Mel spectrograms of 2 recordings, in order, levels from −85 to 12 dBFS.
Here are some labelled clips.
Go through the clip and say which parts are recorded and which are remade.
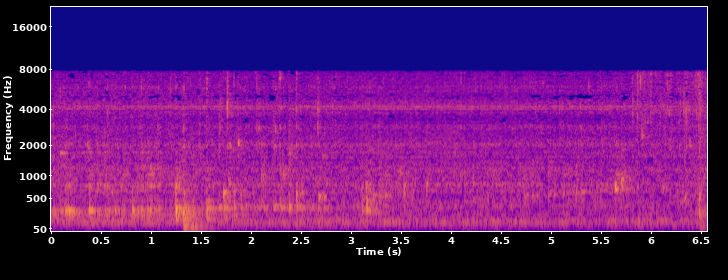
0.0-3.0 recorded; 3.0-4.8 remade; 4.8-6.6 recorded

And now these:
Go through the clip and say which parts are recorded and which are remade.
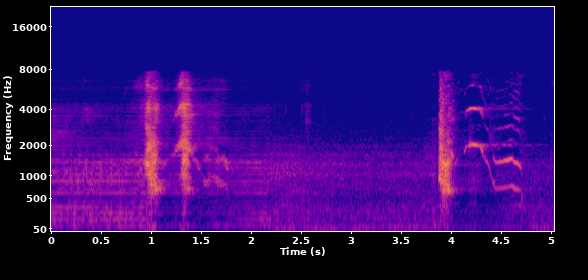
0.0-2.2 remade; 2.2-5.0 recorded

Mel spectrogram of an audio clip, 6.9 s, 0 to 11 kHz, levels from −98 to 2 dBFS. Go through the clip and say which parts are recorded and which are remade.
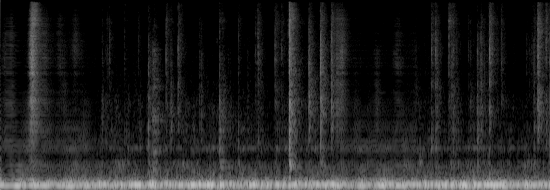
0.0-1.2 remade; 1.2-4.2 recorded; 4.2-5.2 remade; 5.2-6.9 recorded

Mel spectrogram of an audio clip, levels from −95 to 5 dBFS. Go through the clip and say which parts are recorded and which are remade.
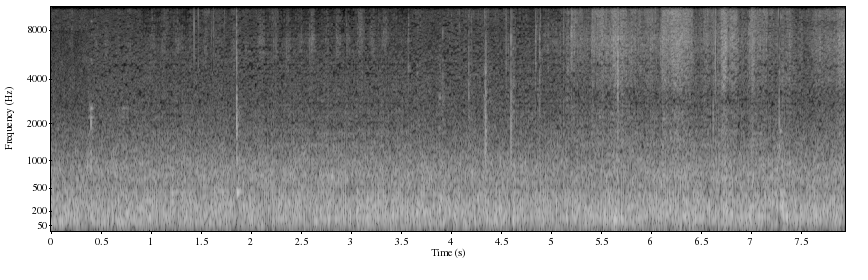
0.0-0.9 recorded; 0.9-1.4 remade; 1.4-2.1 recorded; 2.1-3.6 remade; 3.6-4.6 recorded; 4.6-7.5 remade; 7.5-7.9 recorded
